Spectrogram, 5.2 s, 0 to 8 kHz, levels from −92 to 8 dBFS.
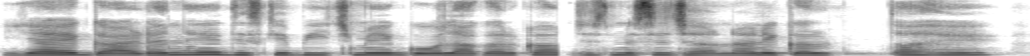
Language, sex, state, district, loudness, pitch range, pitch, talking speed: Hindi, female, Chhattisgarh, Rajnandgaon, -24 LUFS, 230-250 Hz, 240 Hz, 185 wpm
